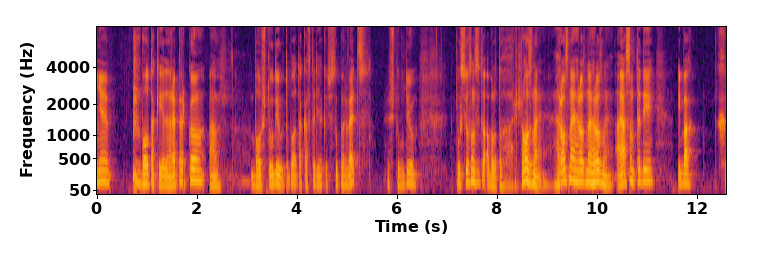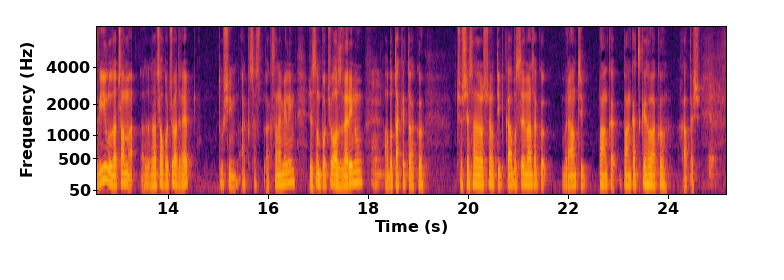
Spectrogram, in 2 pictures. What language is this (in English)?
Czech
